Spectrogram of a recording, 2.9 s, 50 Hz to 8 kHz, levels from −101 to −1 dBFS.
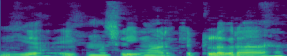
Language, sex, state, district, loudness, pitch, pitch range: Hindi, male, Uttar Pradesh, Gorakhpur, -29 LUFS, 115 Hz, 110-130 Hz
